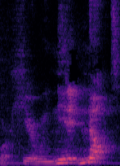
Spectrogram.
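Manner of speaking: loud furious scolding.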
